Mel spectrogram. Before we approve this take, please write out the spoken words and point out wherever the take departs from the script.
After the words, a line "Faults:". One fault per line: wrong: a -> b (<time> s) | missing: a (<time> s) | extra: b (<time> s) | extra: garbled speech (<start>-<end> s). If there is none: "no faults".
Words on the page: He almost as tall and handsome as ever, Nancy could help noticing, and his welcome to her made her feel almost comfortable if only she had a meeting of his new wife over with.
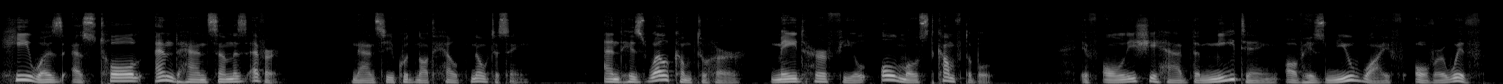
He was as tall and handsome as ever, Nancy could not help noticing, and his welcome to her made her feel almost comfortable if only she had the meeting of his new wife over with.
Faults:
wrong: almost -> was (0.3 s)
extra: not (4.2 s)
wrong: a -> the (11.9 s)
